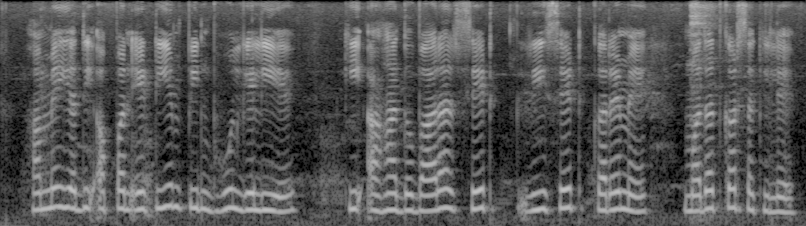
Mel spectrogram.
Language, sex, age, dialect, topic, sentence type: Maithili, female, 25-30, Southern/Standard, banking, question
